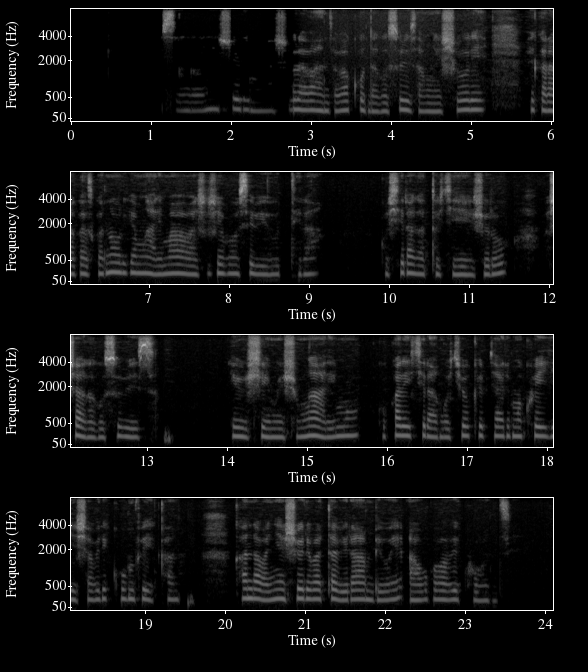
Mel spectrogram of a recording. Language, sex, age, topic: Kinyarwanda, female, 25-35, education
